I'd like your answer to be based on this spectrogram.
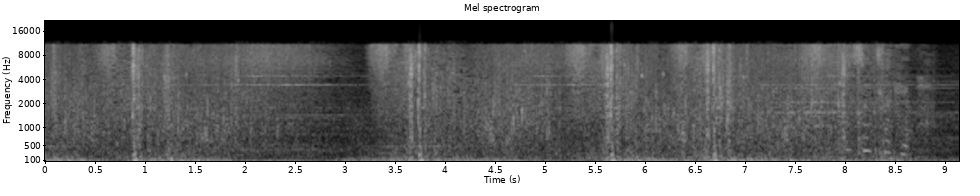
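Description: Confringo blasting spell explosions in Hogwarts Legacy gameplay: a run of booming blasts and bursts over continuous rumbling game noise, with strong hits near the start, middle and end and a voice speaking briefly over it.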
